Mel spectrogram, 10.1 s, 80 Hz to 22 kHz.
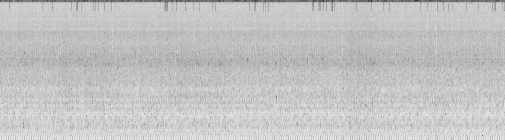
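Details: Troy-Bilt pressure washer small single-cylinder engine running for the first time in 4 years, only fresh gas added: steady, even putter at constant speed with only an occasional faint skip. Normal running.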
